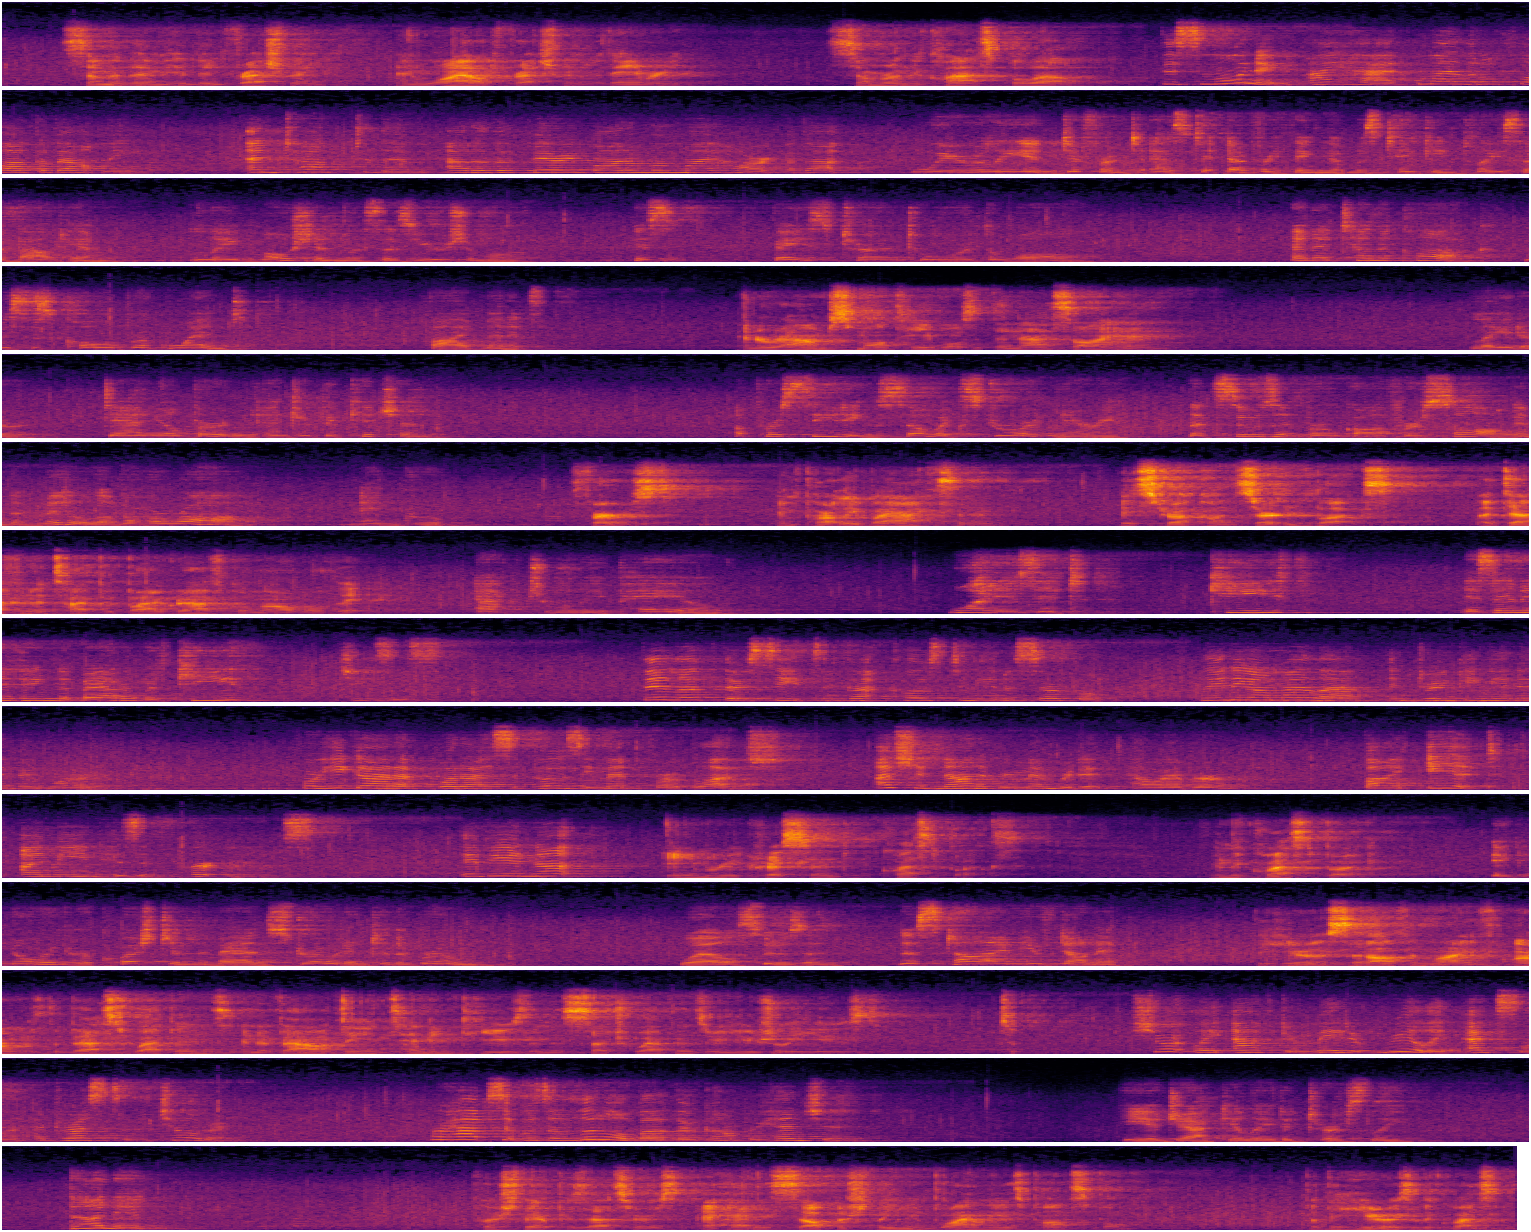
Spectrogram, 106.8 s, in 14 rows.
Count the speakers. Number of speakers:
3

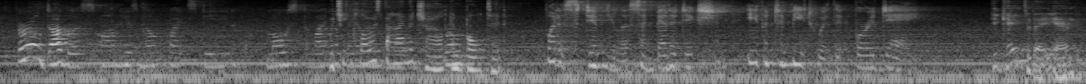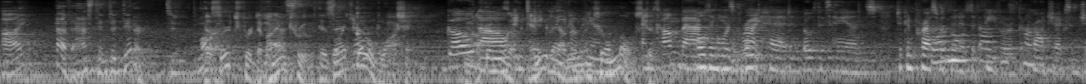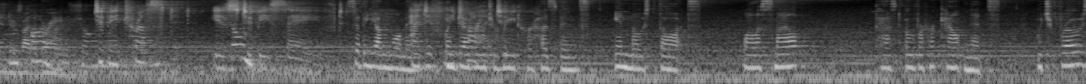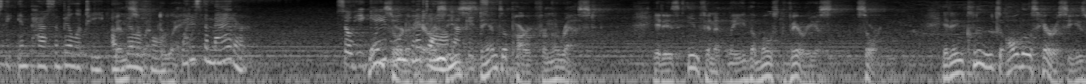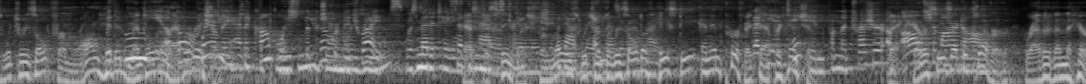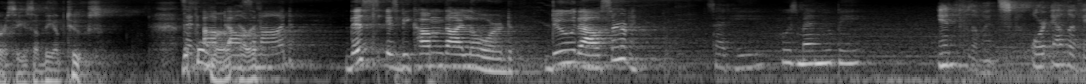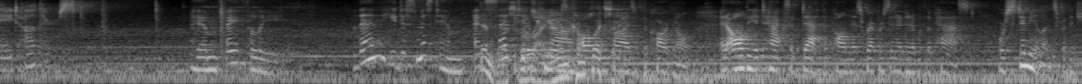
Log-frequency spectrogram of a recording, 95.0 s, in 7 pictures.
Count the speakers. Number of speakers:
7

